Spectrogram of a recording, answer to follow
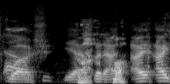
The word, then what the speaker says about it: gouache: I was saying, what was I saying? Gouache, and they're like, no, it's gouache, honey. I'm like, gouache.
